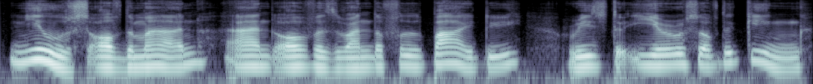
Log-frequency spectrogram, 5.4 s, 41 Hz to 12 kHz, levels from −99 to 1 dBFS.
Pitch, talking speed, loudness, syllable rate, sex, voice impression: 145 Hz, 165 wpm, -19 LUFS, 3.9 syllables/s, male, masculine, slightly young, tensed, slightly powerful, bright, soft, slightly muffled, cool, slightly refreshing, friendly, reassuring, lively, slightly kind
